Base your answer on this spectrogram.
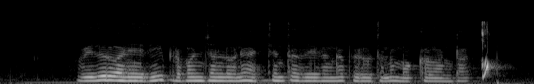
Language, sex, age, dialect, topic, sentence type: Telugu, male, 25-30, Telangana, agriculture, statement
